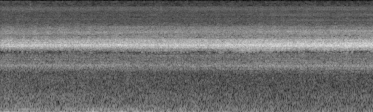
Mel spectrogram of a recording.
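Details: Warm-evening cicada chorus in an olive tree that draws blind pet cats up into the branches; an intense, continuous high-pitched drone with a weaker lower band, even in loudness from start to finish.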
